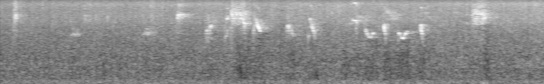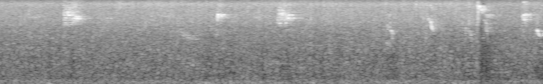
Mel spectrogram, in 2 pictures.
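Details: Aviary-kept Sumatran leafbird giving a run of sharp, high chirps and brief twittering notes, spaced irregularly every second or so, against steady background hiss and low rumble.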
